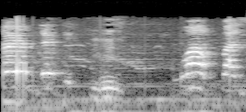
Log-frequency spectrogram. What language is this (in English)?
Swahili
